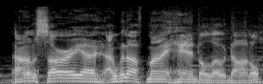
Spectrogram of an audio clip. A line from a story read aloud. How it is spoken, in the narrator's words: said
